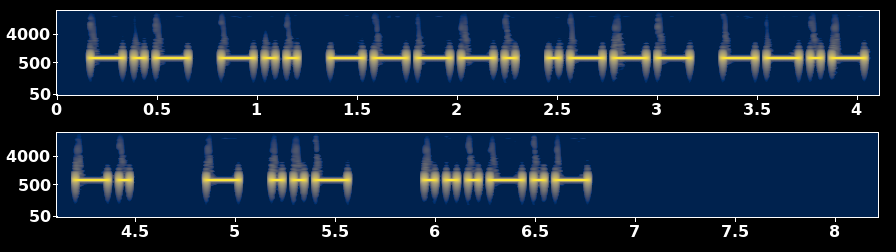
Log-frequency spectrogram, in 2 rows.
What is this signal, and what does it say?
Morse code, heard as a keyed tone, about 22 wpm, 700 Hz. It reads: KD9JQN TU <SK>
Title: Practice QSO - Exchange 4 - Ending - 22wpm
